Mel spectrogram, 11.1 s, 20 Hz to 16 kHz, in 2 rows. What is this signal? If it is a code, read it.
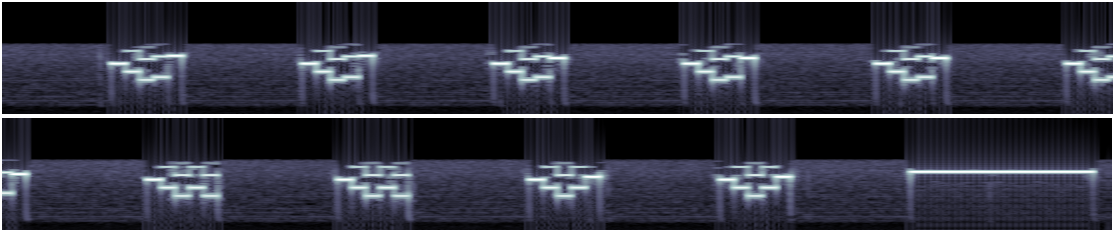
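Five-tone selective call (ZVEI), heard as quick runs of five tones, tones of about 80 ms. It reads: 85233 85233 85230 85230 85230 85230 85252 85252 85259 85259
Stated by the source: ZVEI five-tone call received with an SDR.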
